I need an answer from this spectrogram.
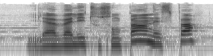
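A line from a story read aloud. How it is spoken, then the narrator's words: Sister exclaiming. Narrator (French): s'écria ma sœur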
